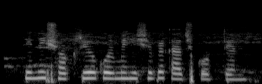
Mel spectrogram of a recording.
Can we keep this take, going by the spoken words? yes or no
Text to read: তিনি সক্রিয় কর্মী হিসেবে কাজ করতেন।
yes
